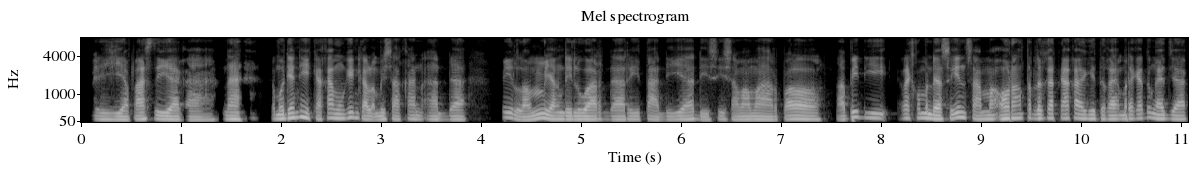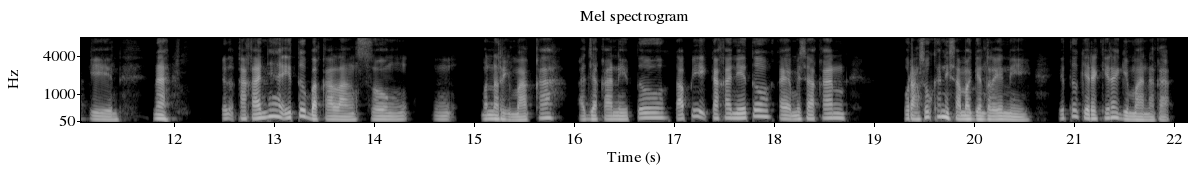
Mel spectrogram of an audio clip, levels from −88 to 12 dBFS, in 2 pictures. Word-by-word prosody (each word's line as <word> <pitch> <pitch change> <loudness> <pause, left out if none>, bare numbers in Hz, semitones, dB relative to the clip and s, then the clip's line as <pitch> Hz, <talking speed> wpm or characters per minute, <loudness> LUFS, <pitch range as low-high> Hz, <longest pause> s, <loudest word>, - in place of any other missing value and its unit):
Iya. 110 -2 +1
Pasti 120 +1 +2
ya, 110 - +4
kan. 100 0 -4
Nah, 120 -1 +4 0.2
kemudian 140 +6 +3
nih, 180 -5 +2
Kakak 160 +7 0
mungkin 170 +4 +1
kalo 115 -2 +2
misalkan 120 +2 -2
ada 110 0 -2 0.3
film, 145 - +2
yang 120 -3 +4
di 115 - +3
luar 115 0 +3
dari 110 0 -2
tadi, 110 +1 -2
ya, 115 - +2
DC 105 +2 -5
sama 110 -1 -1
Marvel, 110 +2 +2 0.2
tapi 115 - -1
direkomendasiin 155 -2 +1
sama 130 +2 +1
orang 145 +2 +3
terdekat 150 0 0
Kakak, 150 0 +2
gitu. 130 -1 0
Kayak 125 0 +2
mereka 135 +2 0
tu 170 - -2
ngajakin. 120 -6 0 0.3
Nah, 140 -3 +3 0.5
itu, 150 +1 -5
Kakaknya 160 +9 +2
itu 205 +6 0
bakal 115 -2 +2
langsung, 110 +2 -1 0.3
e 115 -1 -6 0.2
menerima 115 -7 +1
kah 165 0 -4 0.2
ajakan 120 0 -1
itu? 170 +2 -1
Tapi, 180 +6 -3
Kakaknya 160 +2 +1
itu 220 - -1
kayak 130 - -1
misalkan, 155 +5 -1 0.6
kurang 125 -4 0
suka 205 - -1
nih 175 - +4
sama 120 -1 +3
genre 115 -2 +2
ini. 100 -3 +1 0.3
Itu 180 +10 -7
kira-kira 155 +4 0
gimana, 105 -5 +1
Kak? 100 -1 -6
125 Hz, 160 wpm, -23 LUFS, 110-150 Hz, 0.6 s, ya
